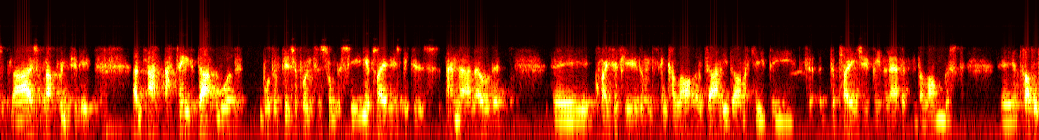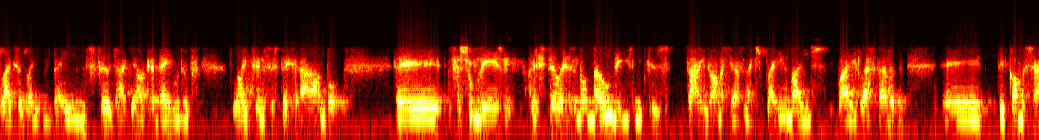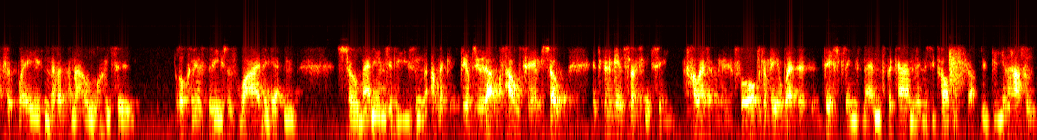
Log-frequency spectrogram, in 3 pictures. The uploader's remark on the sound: is on the line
